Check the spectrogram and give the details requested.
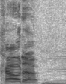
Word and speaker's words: Gouda: Okay, this is pronounced ka. Good. Try trying to make me mispronounce ka.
